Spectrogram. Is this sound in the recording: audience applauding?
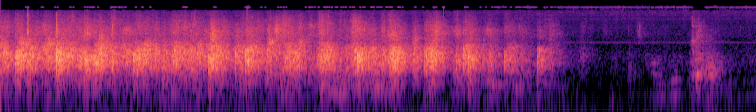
yes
